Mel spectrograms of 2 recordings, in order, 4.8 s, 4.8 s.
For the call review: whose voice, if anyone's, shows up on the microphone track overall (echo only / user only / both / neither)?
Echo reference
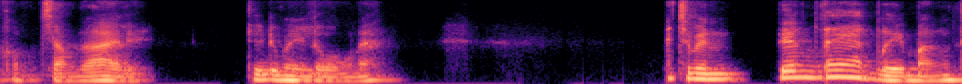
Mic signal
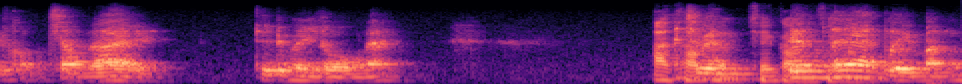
both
